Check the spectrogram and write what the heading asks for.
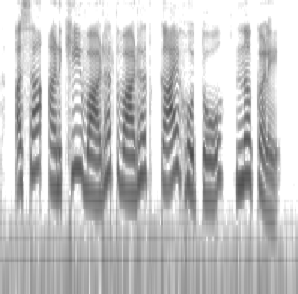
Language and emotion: Marathi, neutral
